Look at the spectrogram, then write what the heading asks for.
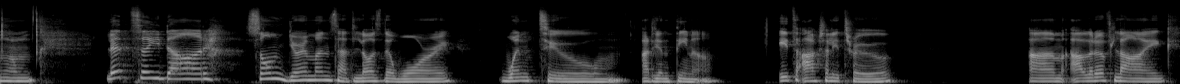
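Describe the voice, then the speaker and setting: A woman streamer from Spain talks in English with a Spanish accent, chatty and teasing as she reacts. Her voice sits low for a woman, and she speaks at an unhurried pace into her streaming mic. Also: fairly bright tone. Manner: chatty, teasing, laughs often. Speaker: VTuber streamer. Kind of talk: casual reaction commentary.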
